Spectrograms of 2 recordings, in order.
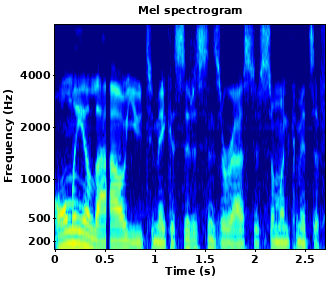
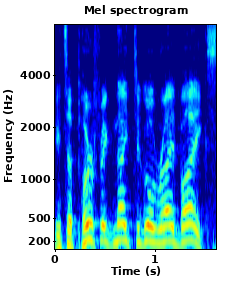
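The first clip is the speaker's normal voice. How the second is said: put-on vampire-like Swedish lilt, very high pitch; 11 semitones higher, 4 dB louder than usual. Acting out bicyclists from Sweden in a story, in a vampire-like Swedish accent. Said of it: "Why do you sound like a vampire?".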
